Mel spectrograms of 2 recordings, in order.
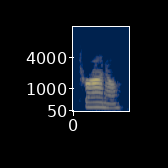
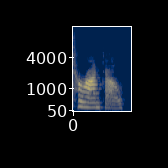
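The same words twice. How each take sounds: First: The second T is dropped. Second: The second T is clearly pronounced. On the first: The speaker calls it right. "Where you say no T at the end" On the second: The speaker calls it wrong. "it's not Toronto"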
